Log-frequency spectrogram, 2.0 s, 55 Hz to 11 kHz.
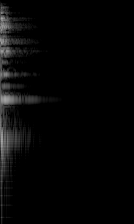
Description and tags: Cowbell of God Tube Lower 028
cowbell, home, metalic, god, trash, record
